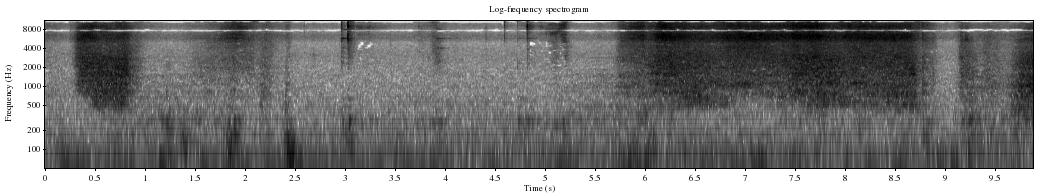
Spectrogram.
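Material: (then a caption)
Ceramic. A hand with red-painted nails rubs and scrubs the inner surface of an empty, large white ceramic basin sink with a metal drain, using an orange and white sponge. Bright, hissy scraping comes in short bursts with a few faint knocks, then builds into a longer, steady scrub that fades near the end.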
